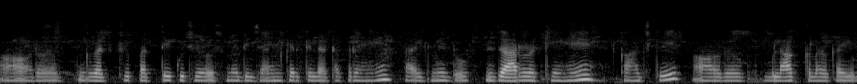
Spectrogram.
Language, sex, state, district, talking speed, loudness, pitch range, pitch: Hindi, female, Uttar Pradesh, Jyotiba Phule Nagar, 180 wpm, -32 LUFS, 175-185 Hz, 180 Hz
